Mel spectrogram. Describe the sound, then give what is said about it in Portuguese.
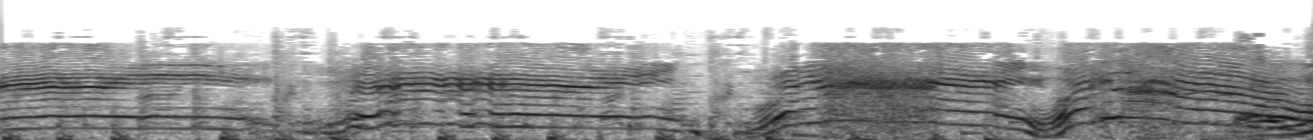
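A person mimics a cat with drawn-out, wavering, loud meows and yowls, rising and falling in pitch over several seconds with no other talking. “um belo de um gatito, um exemplar felino para lá de perfeito que tem aqui no nosso Madrugada com Pimenta”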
